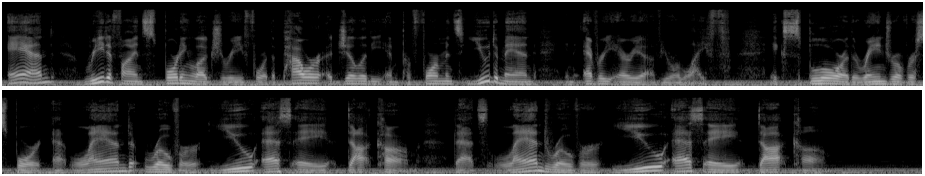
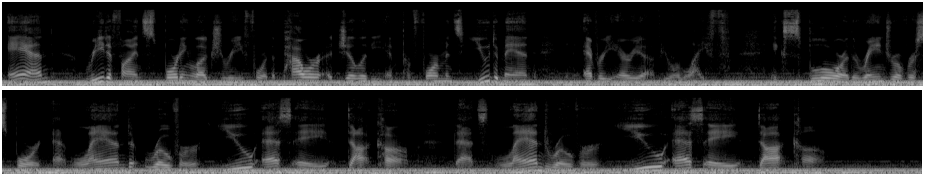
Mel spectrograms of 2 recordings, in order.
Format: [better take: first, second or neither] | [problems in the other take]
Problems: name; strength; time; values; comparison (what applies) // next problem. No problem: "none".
first | low rumble; loud; throughout; 5 dB below the speech; faint in the first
